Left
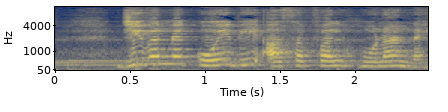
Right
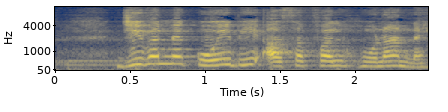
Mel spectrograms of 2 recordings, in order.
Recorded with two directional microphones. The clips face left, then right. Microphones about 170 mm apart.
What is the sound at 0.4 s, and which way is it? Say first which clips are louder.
A woman's voice: right 4 dB; 25° right (ahead or behind).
